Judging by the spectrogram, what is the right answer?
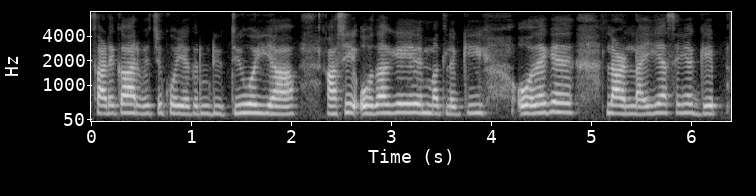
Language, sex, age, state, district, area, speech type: Dogri, female, 18-30, Jammu and Kashmir, Reasi, rural, spontaneous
